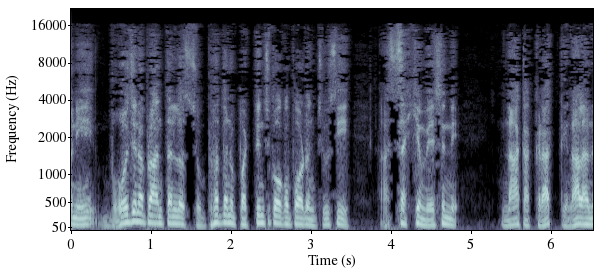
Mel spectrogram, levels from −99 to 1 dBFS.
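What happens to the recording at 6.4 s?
At 6.4 s the speech sounds swirly, hollow and smeared, with consonant attacks blurred and no content above 16.6 kHz. This isn't a local event: the same degradation runs through the whole clip. The likely cause is generation loss, with the audio decoded and re-encoded around ten times through a lossy codec, which fits repeated AAC-LC passes near 64 kbit/s. Each pass requantises on a shifted frame grid, so noise and spectral holes accumulate beyond what one encode would leave.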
